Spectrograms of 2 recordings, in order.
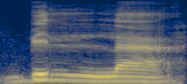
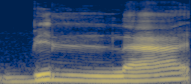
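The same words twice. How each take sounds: The two takes are said the same way.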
